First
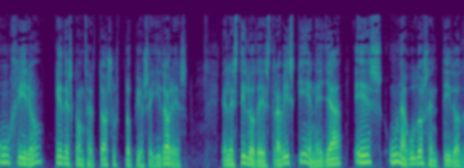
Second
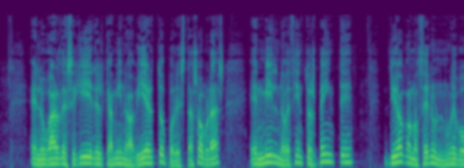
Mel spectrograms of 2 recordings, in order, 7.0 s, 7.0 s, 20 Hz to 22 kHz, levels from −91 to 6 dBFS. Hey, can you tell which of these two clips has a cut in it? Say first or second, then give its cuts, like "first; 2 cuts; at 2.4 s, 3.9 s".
first; 2 cuts; at 3.2 s, 5.2 s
